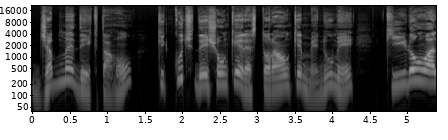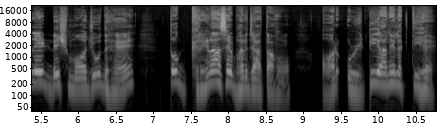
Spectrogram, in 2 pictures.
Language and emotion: Hindi, disgusted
